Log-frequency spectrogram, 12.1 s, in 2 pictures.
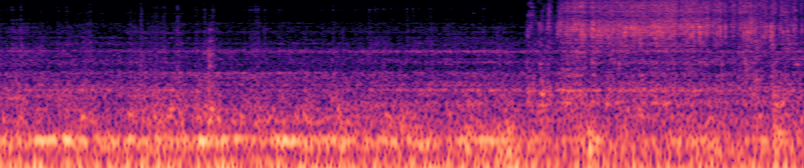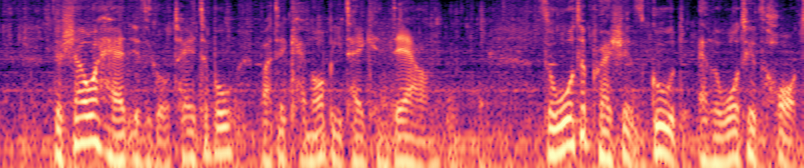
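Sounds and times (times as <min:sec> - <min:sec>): train low rumble with rattles: 0:00.0 - 0:12.0
shower water spraying: 0:04.0 - 0:11.8.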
